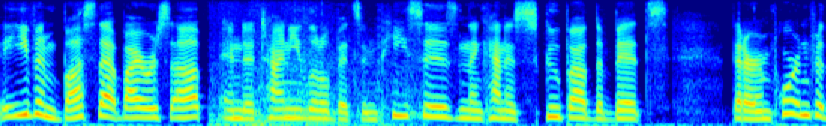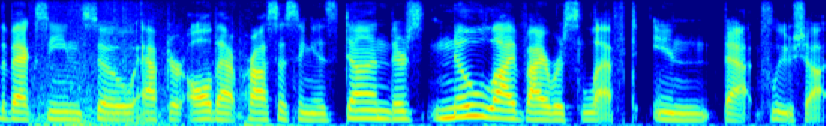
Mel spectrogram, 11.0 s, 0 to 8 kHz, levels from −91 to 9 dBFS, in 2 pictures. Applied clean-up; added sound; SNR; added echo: none; Thunder; 17 dB; none.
